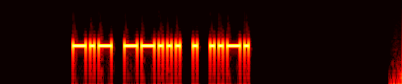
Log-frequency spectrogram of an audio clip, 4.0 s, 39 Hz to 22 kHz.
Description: Morse code, heard as a keyed tone, about 34 wpm, 700 Hz. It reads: K7EF
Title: Speed Racing - USA 1x2 Call Signs 28wpm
